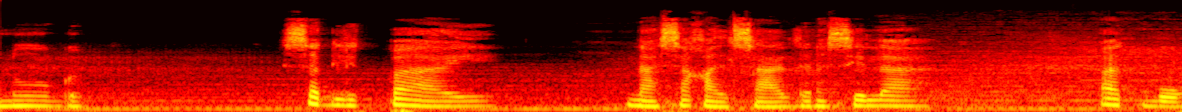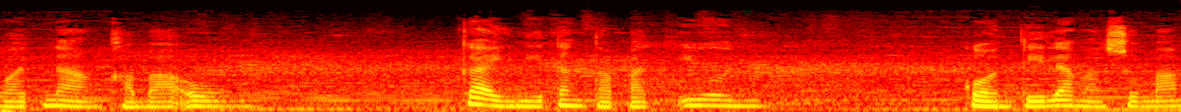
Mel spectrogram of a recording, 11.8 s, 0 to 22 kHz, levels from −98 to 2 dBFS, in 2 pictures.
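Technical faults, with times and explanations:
No technical faults are heard, so there are no times or explanations to give.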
